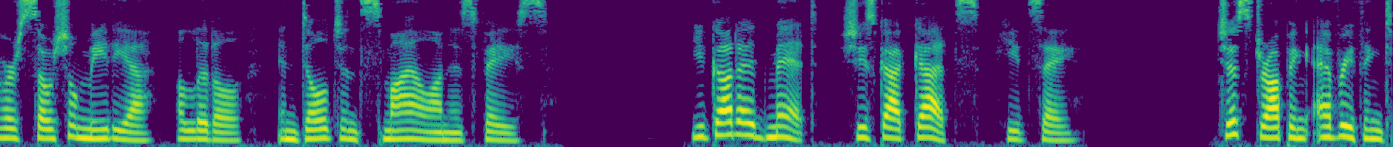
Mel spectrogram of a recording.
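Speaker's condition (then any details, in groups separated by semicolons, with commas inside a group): No condition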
